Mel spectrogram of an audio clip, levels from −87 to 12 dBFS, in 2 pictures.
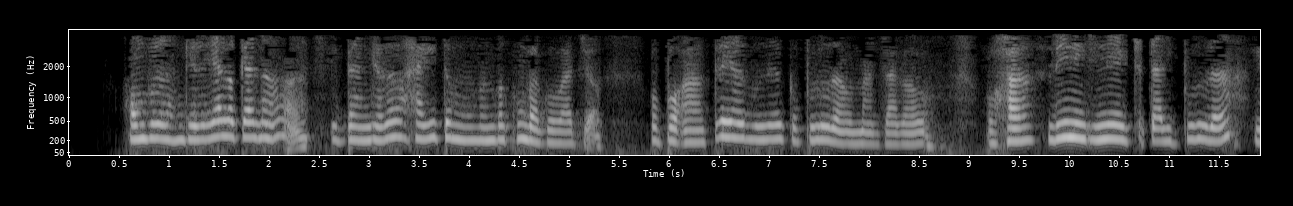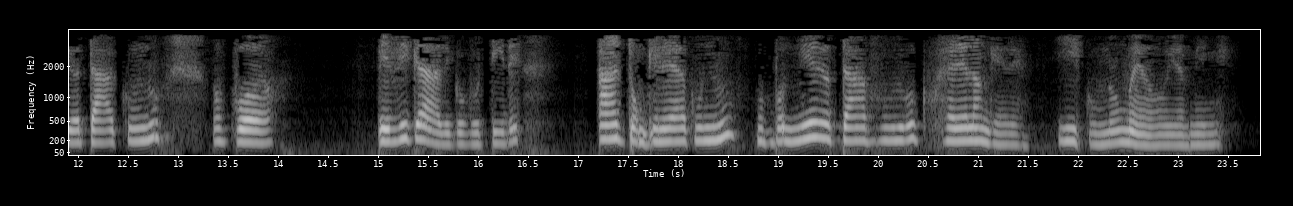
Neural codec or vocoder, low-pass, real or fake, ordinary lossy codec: codec, 16 kHz in and 24 kHz out, 0.4 kbps, LongCat-Audio-Codec, two codebook decoder; 3.6 kHz; fake; MP3, 16 kbps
